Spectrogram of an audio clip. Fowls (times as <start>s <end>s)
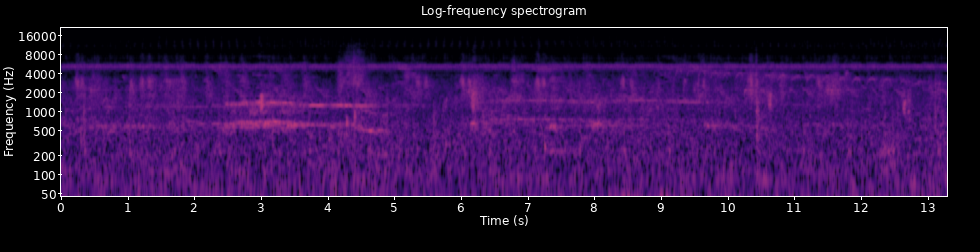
2.4s 4.8s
